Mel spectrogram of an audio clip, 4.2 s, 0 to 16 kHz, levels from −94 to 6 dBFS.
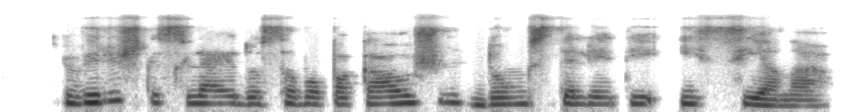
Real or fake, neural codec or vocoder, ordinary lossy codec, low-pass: real; none; Opus, 16 kbps; 7.2 kHz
